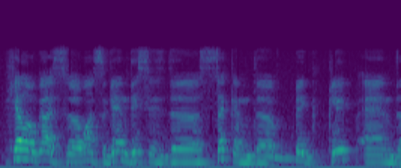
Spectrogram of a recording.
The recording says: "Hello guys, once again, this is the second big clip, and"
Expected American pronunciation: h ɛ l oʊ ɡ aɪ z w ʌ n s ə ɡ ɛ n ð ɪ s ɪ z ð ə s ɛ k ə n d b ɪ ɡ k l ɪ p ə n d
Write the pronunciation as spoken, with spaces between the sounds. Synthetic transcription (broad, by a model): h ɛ l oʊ ɡ aɪ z w ʌ n s ə ɡ ɛ n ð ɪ s ɪ z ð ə s ɛ k ə n d b ɪ ɡ k l ɪ p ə n d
